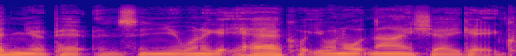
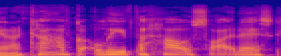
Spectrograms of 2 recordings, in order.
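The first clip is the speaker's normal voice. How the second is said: higher, softly imitated distress; tearful mum; 6 semitones higher, 4 dB quieter than usual. Mum who can't go out like this, mock-tearful. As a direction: lightly act out an upset mum. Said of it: "She was crying".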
